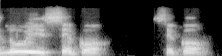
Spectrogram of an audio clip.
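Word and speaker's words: Louis Segond: not pronounced as the in French the consonant at the end of the word is not pronounced so this is Louis Sego Sego okay so I did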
